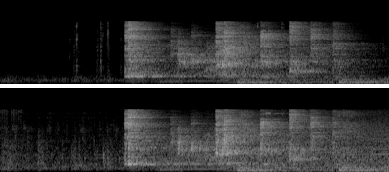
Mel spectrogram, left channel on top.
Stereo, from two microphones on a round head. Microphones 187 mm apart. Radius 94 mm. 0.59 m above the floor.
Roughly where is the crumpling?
Centre.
